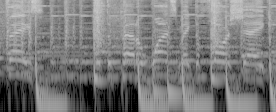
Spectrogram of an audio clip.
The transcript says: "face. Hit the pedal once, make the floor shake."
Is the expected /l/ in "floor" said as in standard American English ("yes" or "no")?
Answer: yes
